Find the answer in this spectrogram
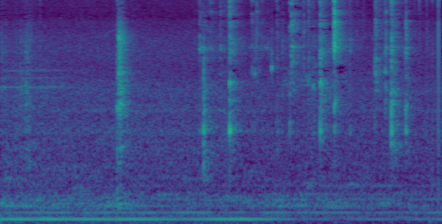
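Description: A metal spoon stirring ice in a glass of soda, clinking against the glass: a few separate clinks, bunched more closely near the end. A low steady hum runs underneath and fades out about three seconds in.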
